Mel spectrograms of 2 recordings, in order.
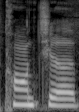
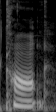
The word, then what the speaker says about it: conch: kcha eat this ass cona blessings cona last days anything con yeah and you don't even say con it's conch right right conch why why spell it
